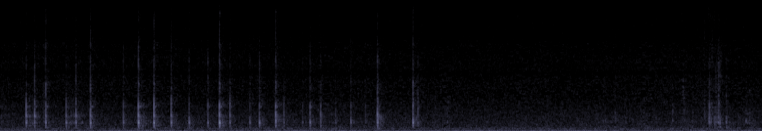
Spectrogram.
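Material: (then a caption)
Plastic. Fingernails tap and scratch the smooth plastic back of a black plastic paddle hairbrush head, making a quick run of light, clicky taps over the first four seconds. Softer, quieter scratching follows, with a brief burst of taps near the end, all over a faint low background hum.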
